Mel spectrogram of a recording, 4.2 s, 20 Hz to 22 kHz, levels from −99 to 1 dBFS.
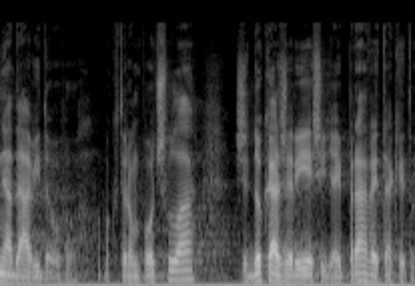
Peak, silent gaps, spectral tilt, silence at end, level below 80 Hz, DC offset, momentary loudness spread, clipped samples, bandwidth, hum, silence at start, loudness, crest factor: -16 dBFS; none; -5.5 dB/octave; 0 s; -54 dBFS; 1%; 18 LU; under 0.1%; 15.5 kHz; none; 0 s; -33 LUFS; 18 dB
